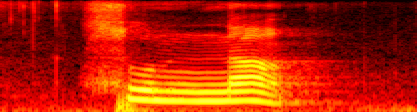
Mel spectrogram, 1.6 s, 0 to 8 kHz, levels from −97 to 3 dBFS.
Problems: constant background noise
